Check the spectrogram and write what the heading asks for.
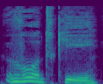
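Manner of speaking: high mock groaning plea. A narrator's reading. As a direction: moan for vodka. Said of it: "jęknął Porta". (udawany jęk o wódkę)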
